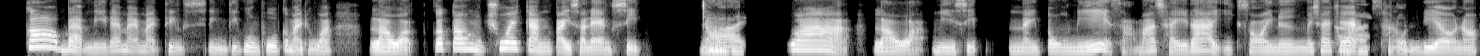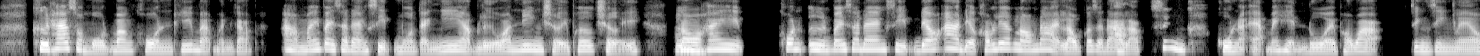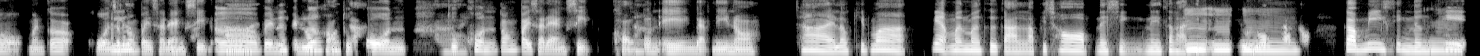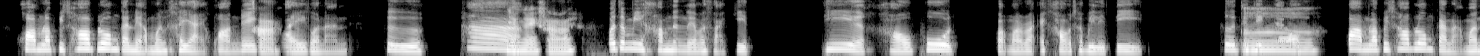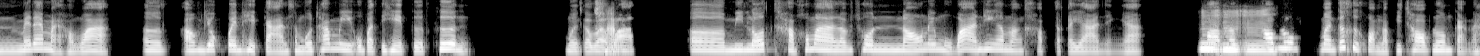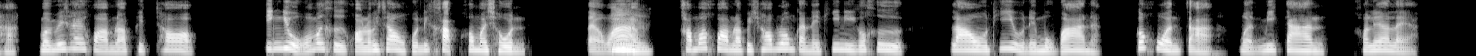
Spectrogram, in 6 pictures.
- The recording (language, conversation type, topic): Thai, podcast, คุณคิดว่า “ความรับผิดชอบร่วมกัน” ในชุมชนหมายถึงอะไร?
- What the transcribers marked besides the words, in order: "ถึง" said as "ทิ่ง"; in English: "accountability"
